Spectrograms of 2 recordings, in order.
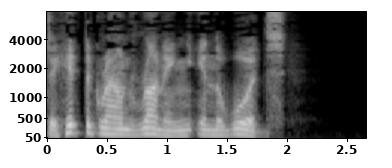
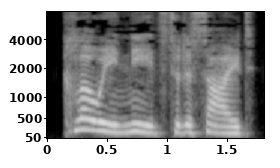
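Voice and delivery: higher, insistent woman's voice; defiant; 6 semitones higher, 4 dB louder than usual. A narrator's reading. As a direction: stand your ground, pitched up. Undaunted woman argues back.

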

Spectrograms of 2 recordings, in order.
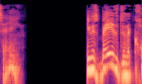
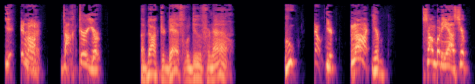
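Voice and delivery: much higher, stammering fear; panicked stammer; 5 semitones higher than usual. Acted. Victim realizes the doctor is a fake, panicked. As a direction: stumble over the words in terror.

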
